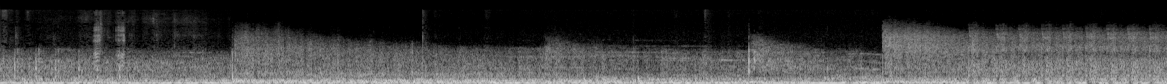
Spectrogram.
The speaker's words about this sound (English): from a ways away. That's why you don't hear the crowd, but you hear the explosions, the fireworks, and everything else.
